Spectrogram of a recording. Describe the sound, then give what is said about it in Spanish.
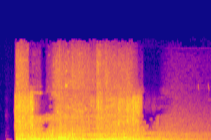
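A Green Goblin bomb explodes in a Spider-Man film: a sudden loud blast that roars on for about a second and a half, then fades into a rumbling tail. “Una bomba de duende verde.”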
